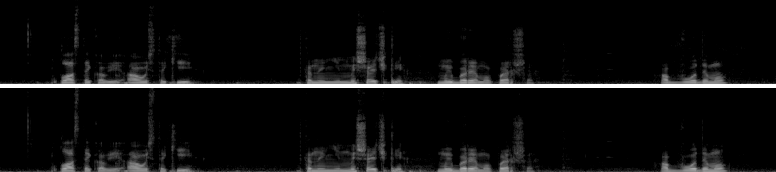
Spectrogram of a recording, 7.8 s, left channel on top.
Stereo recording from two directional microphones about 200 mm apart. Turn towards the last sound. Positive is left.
turn(degrees=-35)  # may be behind; listen again after turning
